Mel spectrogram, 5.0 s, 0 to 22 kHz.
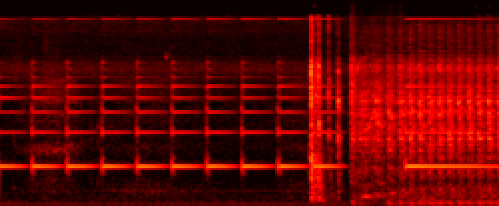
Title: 2011 Ram 2500 Hemi won't start..sick of this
